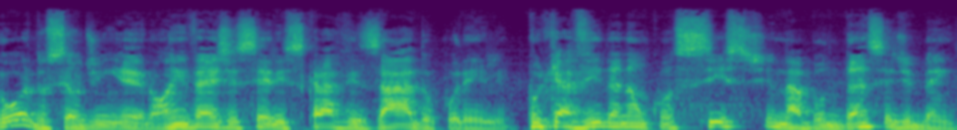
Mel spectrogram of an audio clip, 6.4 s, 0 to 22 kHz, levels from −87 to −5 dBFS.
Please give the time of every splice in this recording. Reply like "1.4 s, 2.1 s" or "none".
3.5 s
